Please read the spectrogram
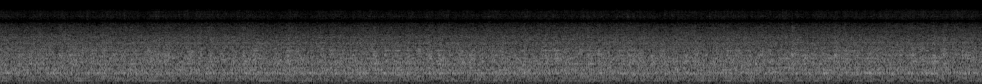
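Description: Steady, even hiss-like noise with no distinct events.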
